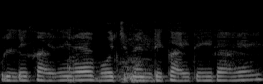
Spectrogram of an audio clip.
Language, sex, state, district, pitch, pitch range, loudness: Hindi, female, Bihar, Sitamarhi, 185 Hz, 180-195 Hz, -38 LUFS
